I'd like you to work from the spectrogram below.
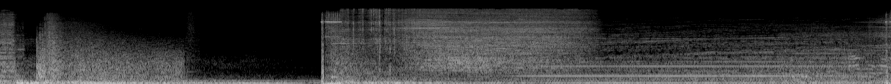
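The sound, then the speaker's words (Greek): Anti-aircraft gunfire echoes over the centre of Kyiv as aircraft fly overhead: a few heavy bursts, then a longer loud stretch of roaring fire, followed by a low rumbling background that fades somewhat afterward. “Η ώρα είναι 12 και 35 και πριν από λίγα δευτερόλεπτα ακούσαμε αεροσκάφη να πετούν πάνω από τον ουρανό ενώ είναι διακριτά ακόμα και τα πυρά των αντιεροπορικών που βλέπουμε πάνω από τον αέρα στο κέντρο του Κιέβου.”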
